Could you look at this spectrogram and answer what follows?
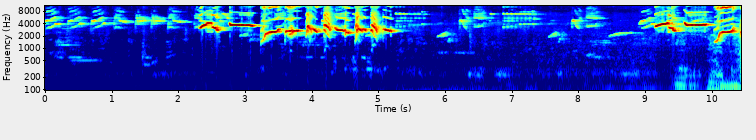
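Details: Wild forest Oriental magpie-robin singing in response to a captive bird reluctant to sing: bursts of loud, varied whistled and scratchy notes sweeping up and down, with quieter thin phrases in between and a low rumble near the end.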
